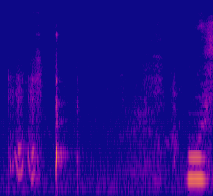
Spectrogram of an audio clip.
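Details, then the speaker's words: Baby girl with hiccups who seems uncomfortable: a sharp, abrupt hiccup click among soft baby vocal sounds and small breaths; infant hiccups. "What funny little noises she makes. Oh, she's uncomfortable.""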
